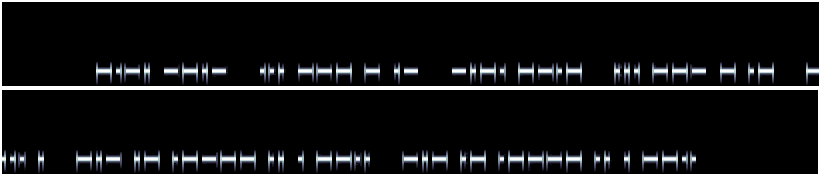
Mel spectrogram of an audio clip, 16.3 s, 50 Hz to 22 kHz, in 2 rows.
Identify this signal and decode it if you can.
Morse code, heard as a keyed tone, about 25 wpm, 700 Hz. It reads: CQ SOTA CQ SOTA DE KA1IEZ KA1IEZ
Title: SOTA QSO Practice 25wpm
